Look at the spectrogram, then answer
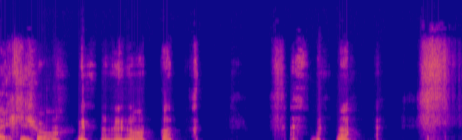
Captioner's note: ketawa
